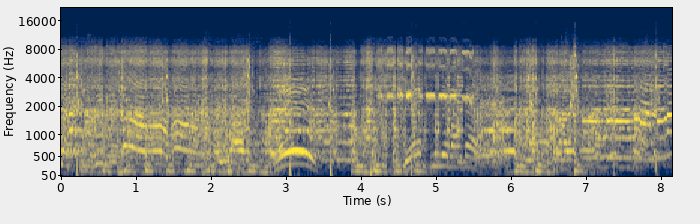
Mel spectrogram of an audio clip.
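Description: Traditional folk music for a kolatam stick dance: a steady, regular beat under a wavering melody line, with voices mixed in.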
